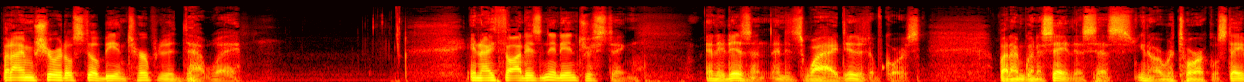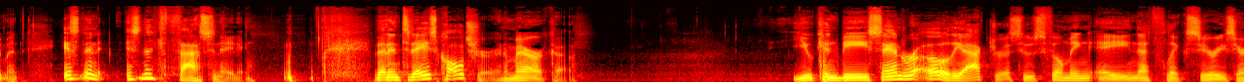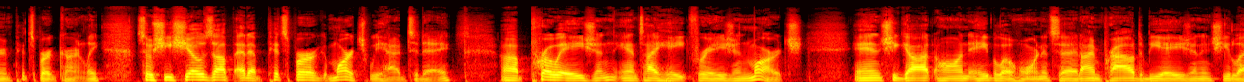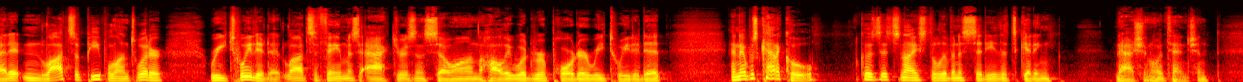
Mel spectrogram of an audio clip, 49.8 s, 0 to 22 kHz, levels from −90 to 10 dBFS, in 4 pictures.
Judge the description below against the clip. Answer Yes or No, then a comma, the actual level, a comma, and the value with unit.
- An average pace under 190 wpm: Yes, average, 170 wpm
